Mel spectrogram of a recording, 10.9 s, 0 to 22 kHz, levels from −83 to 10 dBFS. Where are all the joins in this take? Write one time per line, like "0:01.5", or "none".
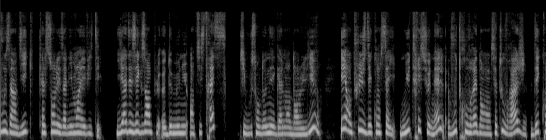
none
